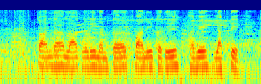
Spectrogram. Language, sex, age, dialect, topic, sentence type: Marathi, male, 18-24, Standard Marathi, agriculture, question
